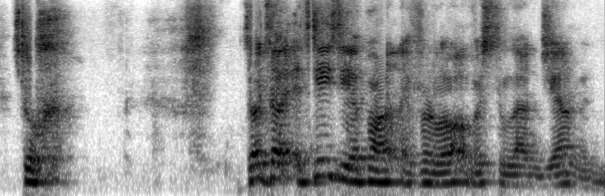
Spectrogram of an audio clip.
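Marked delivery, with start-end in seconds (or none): 0.1-0.6 "Chuch" with a scraped final "kh"; Scottish throaty ch. Shown as a demonstration. Repeating their own way, throaty ch ending. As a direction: let the end of "Chuch" rasp as in loch. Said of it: "I say chuch".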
